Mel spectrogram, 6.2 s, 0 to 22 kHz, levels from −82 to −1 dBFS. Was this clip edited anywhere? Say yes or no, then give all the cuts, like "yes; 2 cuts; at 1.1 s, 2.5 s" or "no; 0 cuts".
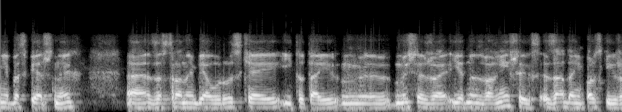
no; 0 cuts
